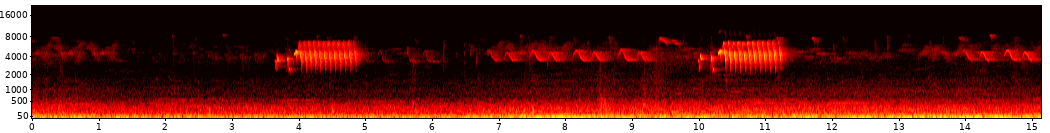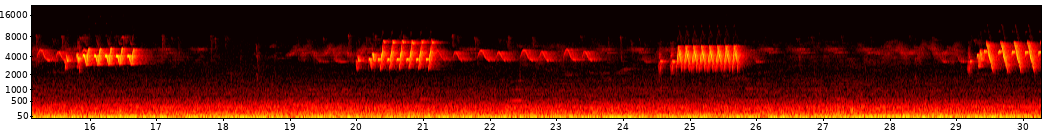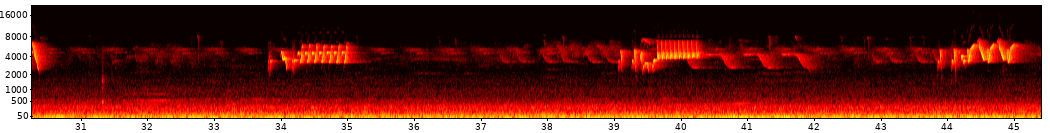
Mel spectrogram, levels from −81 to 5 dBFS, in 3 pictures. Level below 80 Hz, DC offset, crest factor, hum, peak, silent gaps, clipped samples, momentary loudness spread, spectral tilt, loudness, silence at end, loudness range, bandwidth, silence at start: -32 dBFS; under 0.1%; 22 dB; none; -6 dBFS; none; under 0.1%; 19 LU; -2 dB/octave; -27 LUFS; 0 s; 14 LU; 8.4 kHz; 0 s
